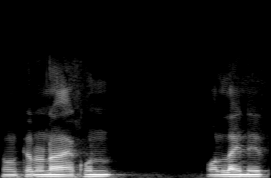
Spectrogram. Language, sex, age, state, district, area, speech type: Bengali, male, 30-45, West Bengal, Cooch Behar, urban, spontaneous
